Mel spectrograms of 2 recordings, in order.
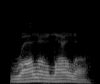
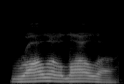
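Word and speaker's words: Rolihlahla: Let's look at the correct pronunciation of this word. Like Rala Lala, Rala Lala. And now slower. Rala Lala, Rala Lala.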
